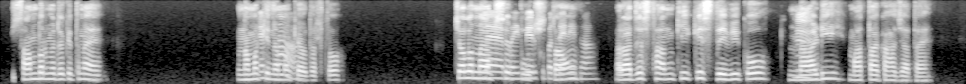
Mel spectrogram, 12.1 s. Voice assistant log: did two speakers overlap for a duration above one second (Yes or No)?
Yes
